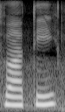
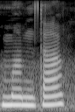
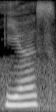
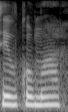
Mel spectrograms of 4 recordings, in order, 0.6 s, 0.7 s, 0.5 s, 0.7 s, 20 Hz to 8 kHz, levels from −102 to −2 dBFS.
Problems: constant background noise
